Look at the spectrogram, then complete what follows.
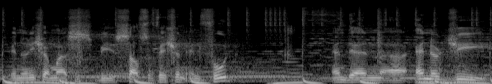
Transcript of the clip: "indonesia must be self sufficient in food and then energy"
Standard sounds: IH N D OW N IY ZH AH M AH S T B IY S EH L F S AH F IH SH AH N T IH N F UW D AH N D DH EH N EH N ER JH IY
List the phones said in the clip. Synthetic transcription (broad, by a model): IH N D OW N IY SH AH M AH S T B IY S EH L F S AH F IH SH AH N T IH N F UW D AH N D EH N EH N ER JH IY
